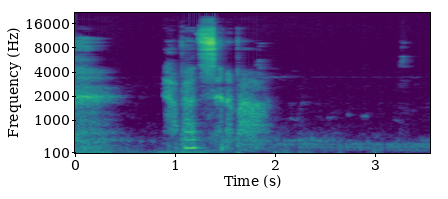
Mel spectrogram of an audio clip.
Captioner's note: whispers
